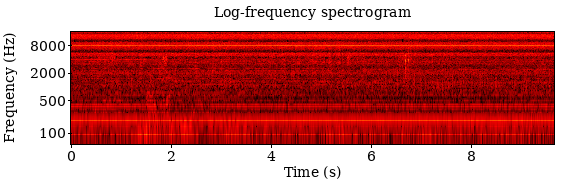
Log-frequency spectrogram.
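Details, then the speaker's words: Electric UAV motor on a test stand, prop at about 25–33% throttle: steady motor drone and low hum with a thin high intermittent buzz, something vibrating, source not identified; a rattle also noted. "A little hear a little intermittent buzzing. So something vibrating, but I think you're okay."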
